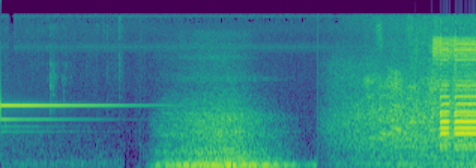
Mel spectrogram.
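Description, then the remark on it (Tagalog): A jeepney's engine rumbles loudly as it pulls up, with a steady horn tone early on and a sharp, bright honk near the end. “Tara na, yun na yung jeep!”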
